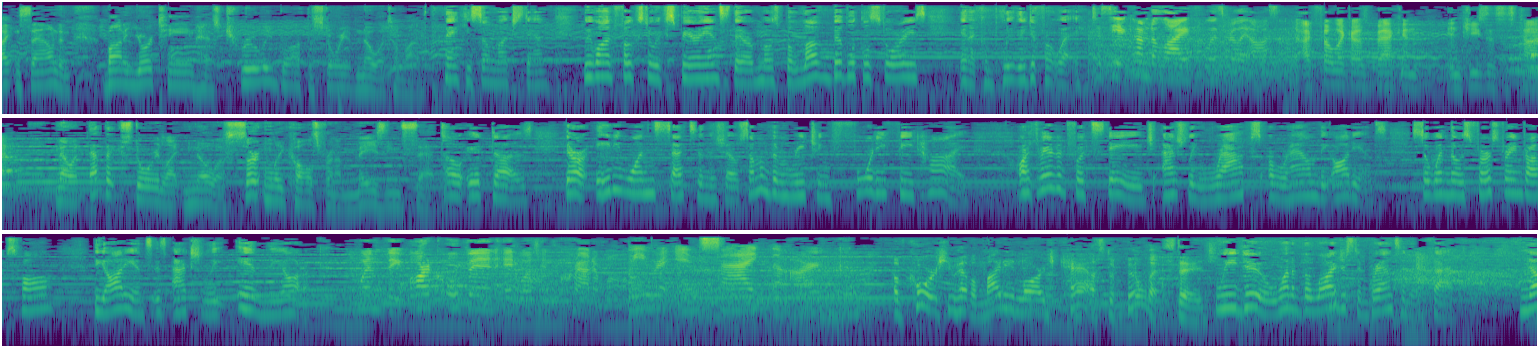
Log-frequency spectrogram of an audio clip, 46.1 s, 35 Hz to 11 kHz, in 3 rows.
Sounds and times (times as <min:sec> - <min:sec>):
Speech: 0:00.0 - 0:12.3, 0:13.1 - 0:19.7
Music: 0:00.0 - 0:46.0.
